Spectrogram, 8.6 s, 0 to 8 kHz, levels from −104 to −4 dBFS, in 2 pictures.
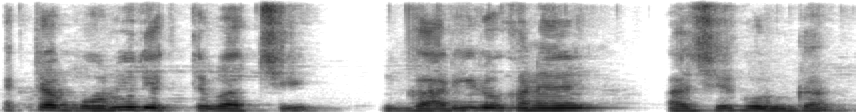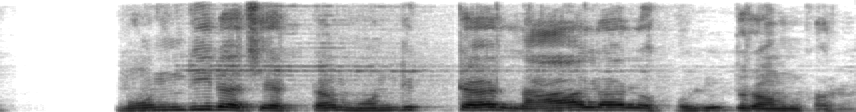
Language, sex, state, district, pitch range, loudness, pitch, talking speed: Bengali, male, West Bengal, Jalpaiguri, 140-175 Hz, -16 LUFS, 160 Hz, 120 wpm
